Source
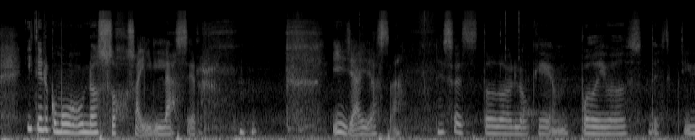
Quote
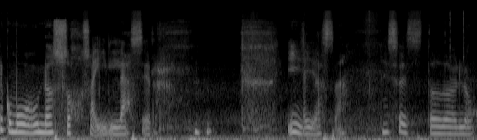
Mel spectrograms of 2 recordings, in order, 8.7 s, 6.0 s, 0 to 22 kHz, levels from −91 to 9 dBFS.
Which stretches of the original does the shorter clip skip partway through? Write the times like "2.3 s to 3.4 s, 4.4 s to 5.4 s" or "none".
4.3 s to 4.5 s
